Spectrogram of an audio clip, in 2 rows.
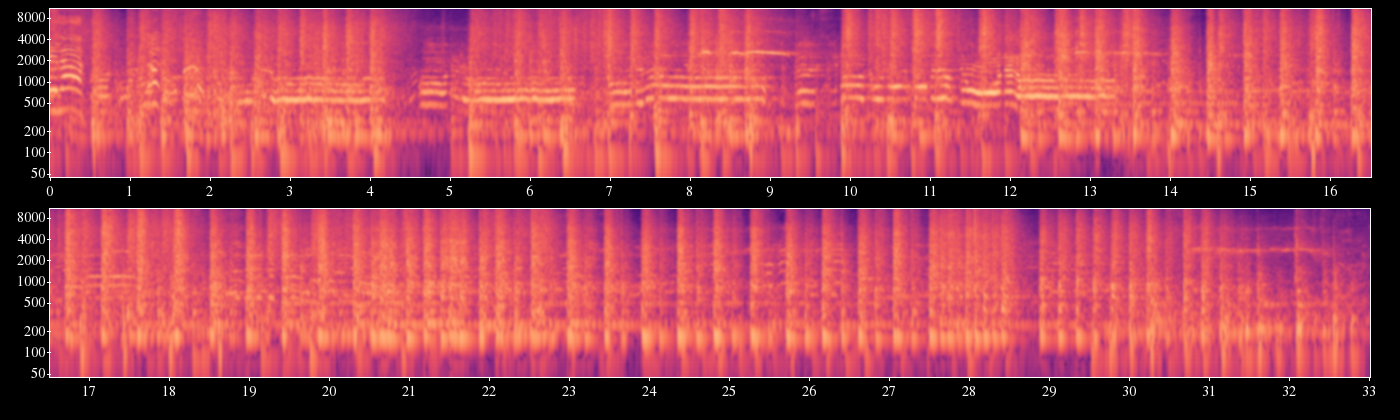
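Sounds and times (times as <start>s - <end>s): marching drum beaten with sticks: 0.0s - 33.0s.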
